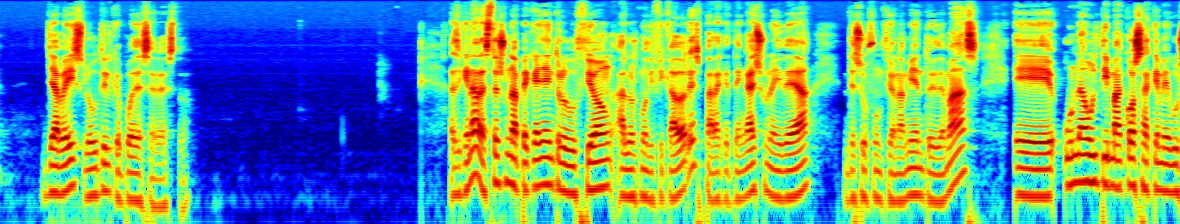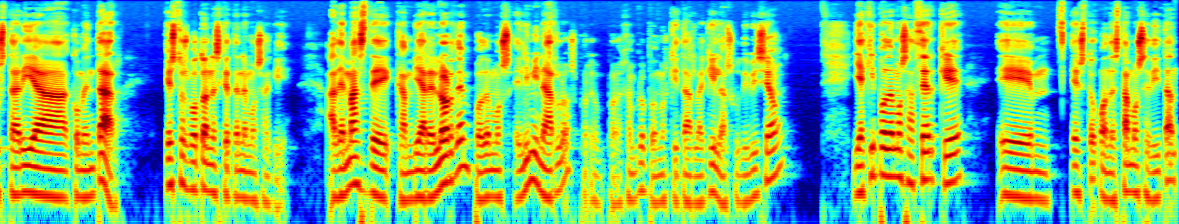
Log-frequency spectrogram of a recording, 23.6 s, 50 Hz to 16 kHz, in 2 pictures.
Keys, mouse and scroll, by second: 3.3-3.7 scroll up 1, 18.2 click, 22.6 click, 22.9 Tab.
